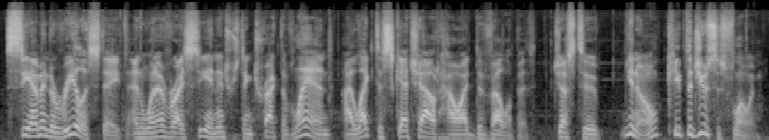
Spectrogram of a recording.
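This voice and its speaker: A man's voice: mid-range voice, sing-song, fairly quick, hardly any pauses, fairly bright tone. A man acting a breezy, evasive real-estate developer in a video game, chatty and emphatic. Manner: chatty, emphatic, brushes things off. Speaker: video game character actor. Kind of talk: scripted game dialogue.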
